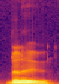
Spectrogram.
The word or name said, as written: blue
